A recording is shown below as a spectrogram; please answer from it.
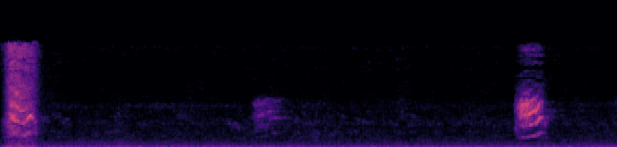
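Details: Female rusty-collared seedeater call intended to make males sing: two sharp, high, slightly descending chips about three seconds apart, with one faint soft note between, over quiet hiss.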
